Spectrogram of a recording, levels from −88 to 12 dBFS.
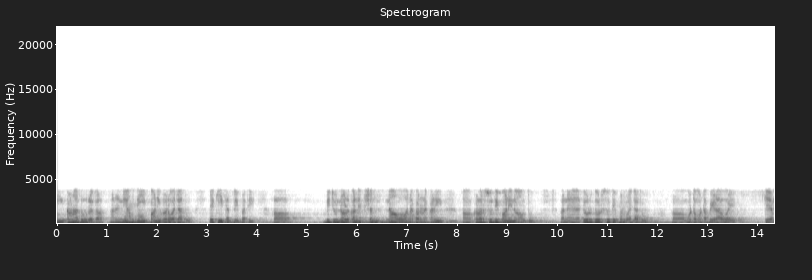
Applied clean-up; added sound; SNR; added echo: neural separator model SepFormer DNS4.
